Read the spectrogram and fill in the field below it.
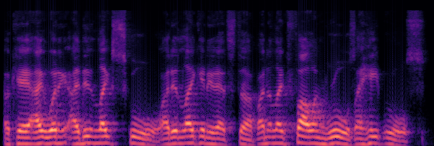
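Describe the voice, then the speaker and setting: A man from Philadelphia gives a coaching talk on a call. He is blunt and emphatic and hammers points home by repeating them. His voice sits a little high, with a soft, mellow tone. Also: steady tone, quick pace. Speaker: business coach.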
